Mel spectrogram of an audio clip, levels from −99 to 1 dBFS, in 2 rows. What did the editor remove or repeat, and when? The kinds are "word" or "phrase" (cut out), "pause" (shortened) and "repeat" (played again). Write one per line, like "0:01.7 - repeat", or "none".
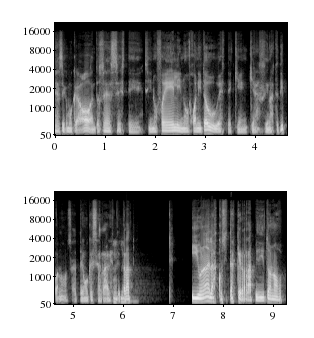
0:02.7 - word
